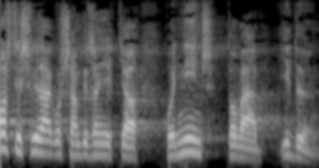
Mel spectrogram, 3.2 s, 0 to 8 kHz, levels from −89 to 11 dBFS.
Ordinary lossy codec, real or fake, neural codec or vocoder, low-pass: none; real; none; none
